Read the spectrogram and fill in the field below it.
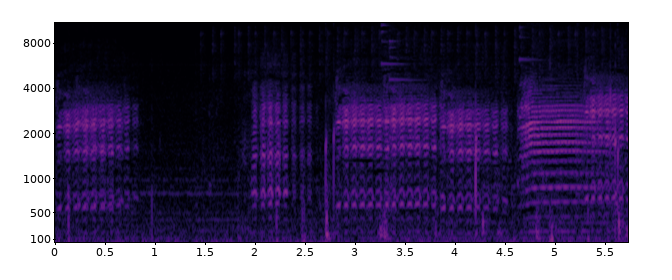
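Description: Sheep in the video game Minecraft bleat several times in quick succession, each call a clear, nasal, wavering cry, heard close and alone.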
